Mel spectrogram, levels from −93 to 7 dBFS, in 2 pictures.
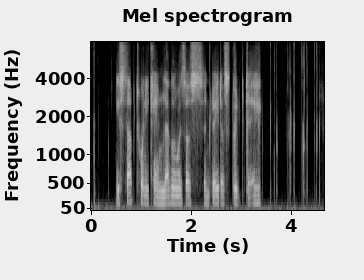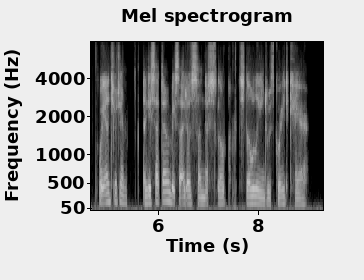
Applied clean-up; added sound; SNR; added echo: neural diffusion model UNIVERSE++.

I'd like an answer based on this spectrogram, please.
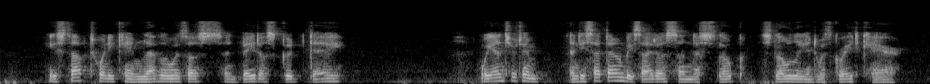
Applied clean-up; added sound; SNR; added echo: none; none; none; none.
